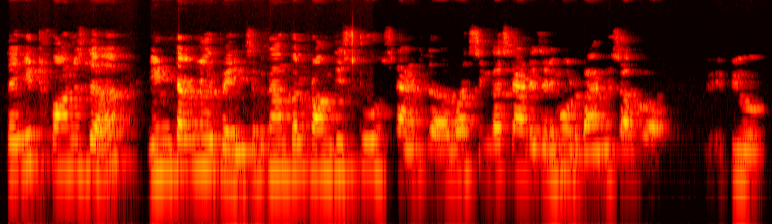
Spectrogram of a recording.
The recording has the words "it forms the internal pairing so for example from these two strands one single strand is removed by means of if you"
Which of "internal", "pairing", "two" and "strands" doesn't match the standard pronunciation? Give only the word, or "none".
strands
